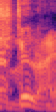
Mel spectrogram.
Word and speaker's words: Stiller: Stiller, and is it Stiller or Stiller? How should we pronounce him? I mean, in German, it's Stiller, right? So Stiller. But here in the United States, it'd be Jerry Stiller.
